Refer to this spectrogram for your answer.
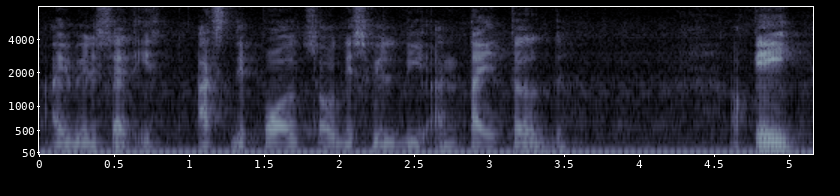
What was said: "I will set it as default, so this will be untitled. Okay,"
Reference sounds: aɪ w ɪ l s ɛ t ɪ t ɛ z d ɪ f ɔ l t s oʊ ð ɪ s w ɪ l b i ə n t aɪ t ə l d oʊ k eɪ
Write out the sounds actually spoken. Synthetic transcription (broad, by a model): aɪ w ɪ l s ɛ t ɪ t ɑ s d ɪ p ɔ l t s oʊ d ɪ s w ɪ l b i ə n t aɪ t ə l d oʊ k eɪ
